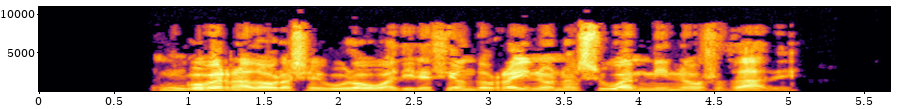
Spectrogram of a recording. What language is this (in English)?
Galician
